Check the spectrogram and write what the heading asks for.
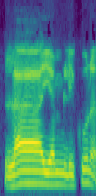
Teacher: আর এইখানে লা ইয়ামলিকুনা, লাতে টান হবে, একালিফ টান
